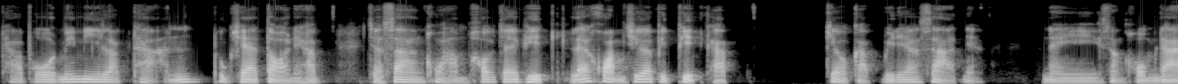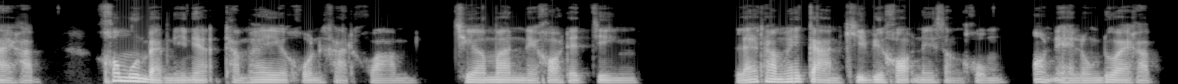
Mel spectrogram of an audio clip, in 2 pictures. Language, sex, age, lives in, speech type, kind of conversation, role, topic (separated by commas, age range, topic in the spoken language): Thai, male, 25-29, Thailand, read, expert-assistant, expert, ถ้าเพื่อนแชร์เรื่องวิวัฒนาการสัตว์ในโซเชียล เราจะเช็กได้อย่างไรว่าข้อมูลนั้นถูกต้องหรือไม่?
